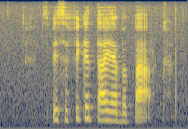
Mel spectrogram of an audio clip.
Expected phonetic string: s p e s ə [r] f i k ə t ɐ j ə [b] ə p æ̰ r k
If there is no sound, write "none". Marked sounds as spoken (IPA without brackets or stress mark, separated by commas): none, b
